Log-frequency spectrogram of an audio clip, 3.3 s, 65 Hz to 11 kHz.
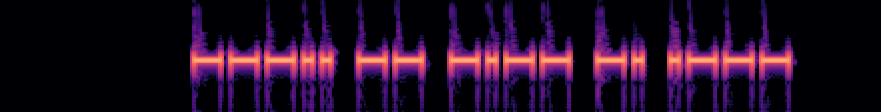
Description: Morse code, heard as a keyed tone, about 36 wpm, 700 Hz. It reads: 8MYNJ
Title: Code Groups - 5 Letter:Numbers - 35wpm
